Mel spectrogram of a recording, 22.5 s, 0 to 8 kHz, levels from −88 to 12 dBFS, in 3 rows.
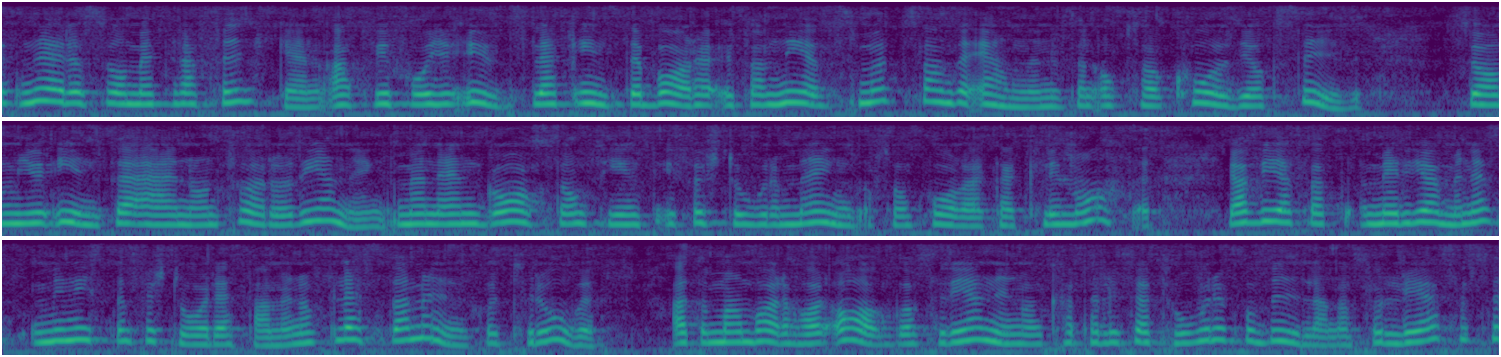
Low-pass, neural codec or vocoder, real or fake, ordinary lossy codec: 7.2 kHz; codec, 16 kHz, 4.8 kbps, FACodec; fake; none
